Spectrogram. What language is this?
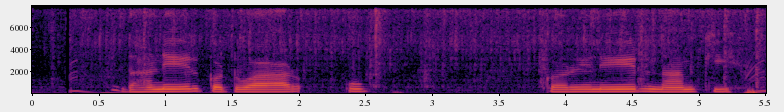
Magahi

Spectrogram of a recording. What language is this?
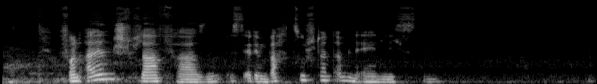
German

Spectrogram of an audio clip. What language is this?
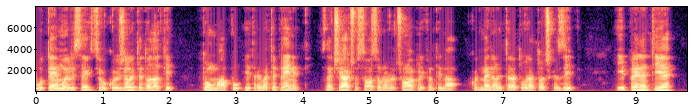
Croatian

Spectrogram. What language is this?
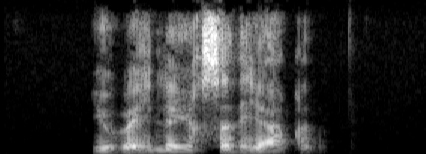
Kabyle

